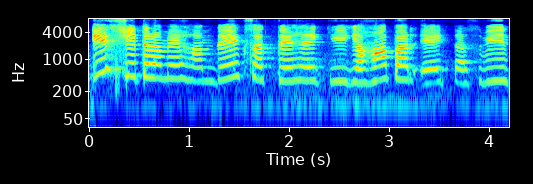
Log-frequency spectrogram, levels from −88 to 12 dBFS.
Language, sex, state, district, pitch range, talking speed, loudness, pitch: Hindi, female, Madhya Pradesh, Dhar, 330-380 Hz, 170 wpm, -16 LUFS, 345 Hz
